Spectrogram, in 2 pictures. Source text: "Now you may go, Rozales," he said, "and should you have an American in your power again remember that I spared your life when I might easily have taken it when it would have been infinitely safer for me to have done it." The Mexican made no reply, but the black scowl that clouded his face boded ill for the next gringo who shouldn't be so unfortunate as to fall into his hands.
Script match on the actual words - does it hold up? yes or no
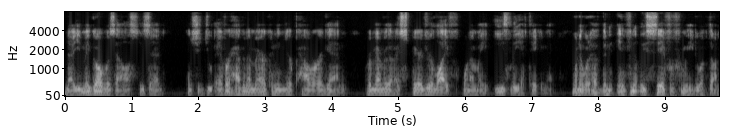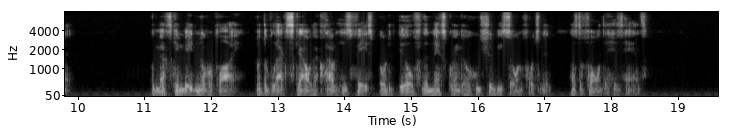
no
